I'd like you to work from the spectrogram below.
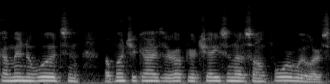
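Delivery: high, loud, breathless-rush imitation; urgent report. Granddaughter tells grandpa she's being chased, urgent report. Granddaughter explains the danger by phone.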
